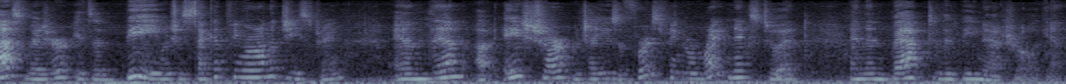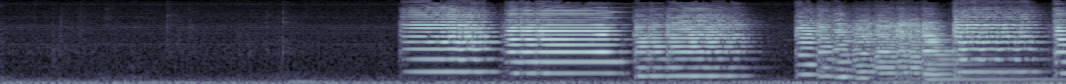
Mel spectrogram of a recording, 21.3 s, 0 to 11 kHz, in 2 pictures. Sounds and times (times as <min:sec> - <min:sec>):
Speech: 0:00.0 - 0:10.8.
